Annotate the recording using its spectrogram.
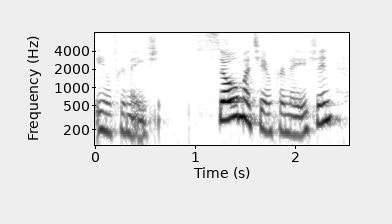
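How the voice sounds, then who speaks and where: Speaking at a fairly slow pace, a woman with a non-native accent uses lively intonation. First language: not English. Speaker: personality type coach and vlogger. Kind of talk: casual vlog monologue. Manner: hesitant, many fillers.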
